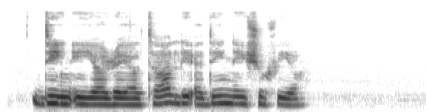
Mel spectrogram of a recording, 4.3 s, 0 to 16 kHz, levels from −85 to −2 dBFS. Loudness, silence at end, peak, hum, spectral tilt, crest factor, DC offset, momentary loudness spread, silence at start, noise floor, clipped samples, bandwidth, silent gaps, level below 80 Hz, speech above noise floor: -26 LUFS; 1.25 s; -12 dBFS; none; -6 dB/octave; 16 dB; under 0.1%; 8 LU; 0.35 s; -72 dBFS; under 0.1%; 11.5 kHz; none; -76 dBFS; 47 dB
